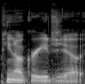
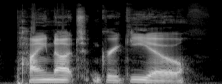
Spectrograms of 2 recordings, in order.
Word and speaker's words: Pinot Grigio: I'm sorry, so it's not Pinot Grigio. It's Pinot Grigio.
